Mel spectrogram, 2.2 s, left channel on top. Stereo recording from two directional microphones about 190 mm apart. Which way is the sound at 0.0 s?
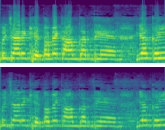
10° left (ahead or behind).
